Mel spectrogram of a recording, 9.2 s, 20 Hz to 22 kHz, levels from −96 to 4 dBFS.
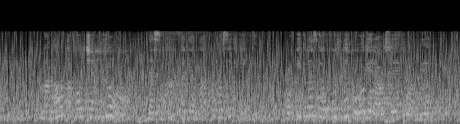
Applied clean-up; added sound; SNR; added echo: none; Liquid; 0 dB; reverberation time 2.0 s.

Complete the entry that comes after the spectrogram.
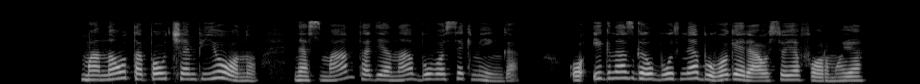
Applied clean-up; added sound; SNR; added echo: none; none; none; none.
